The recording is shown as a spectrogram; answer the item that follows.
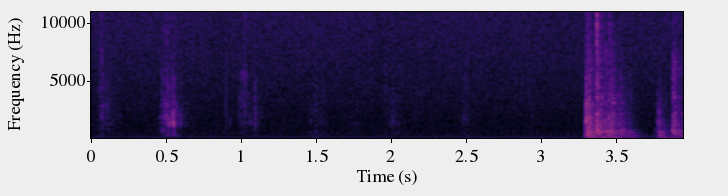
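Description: A gate is shut and locked: a soft knock comes first, then after a quiet pause a heavy thunk and a shorter clack.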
